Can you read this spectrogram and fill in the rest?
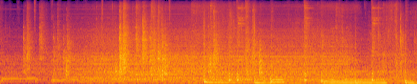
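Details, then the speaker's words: Brother printer after repair of worn, broken-toothed tray-lift gears: feeds and prints normally with motor hum, paper-feed clicks and sheet rustle, no more repeating tick-tick, and the paper tray now rises. "Observe que ela não faz mais aquele teque Tec e a minha bandeja ali dentro ó ela tá elevando entendido"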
